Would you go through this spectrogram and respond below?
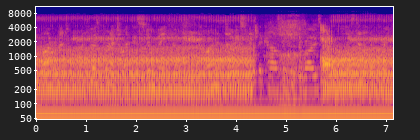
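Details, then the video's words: Camera-shy Maltese-Shih Tzu puppy growling at the camera: a sustained rough rumble lasting about four seconds, a short wavering break, then the growl resumes loudly. "crazy long growL"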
